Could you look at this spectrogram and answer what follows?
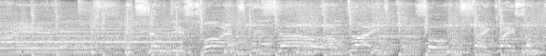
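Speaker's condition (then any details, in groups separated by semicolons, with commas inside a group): No condition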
